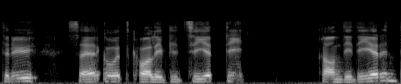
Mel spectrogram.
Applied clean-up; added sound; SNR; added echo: neural diffusion model UNIVERSE++.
